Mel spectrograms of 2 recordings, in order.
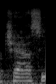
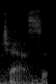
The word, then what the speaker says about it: chassis: We'll say, you know, chassis, you don't pronounce the s at the end. It's not chassis.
